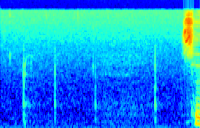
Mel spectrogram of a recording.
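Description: A few faint, scattered ticks of a stylus tapping on a tablet while numbers are written. A voice starts speaking near the end.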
